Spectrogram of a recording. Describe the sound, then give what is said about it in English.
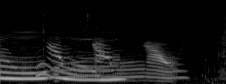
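A person with mouth opened wide softly imitates a dog, making a few gliding whimpering and whining sounds in quick succession before trailing off into quiet. “And opening wide to soft dog noises.”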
